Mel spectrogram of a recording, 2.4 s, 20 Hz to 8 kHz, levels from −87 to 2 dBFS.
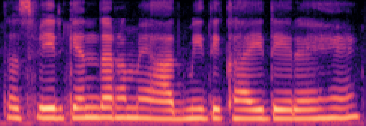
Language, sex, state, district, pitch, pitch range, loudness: Hindi, female, Madhya Pradesh, Bhopal, 220 Hz, 210-230 Hz, -15 LUFS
